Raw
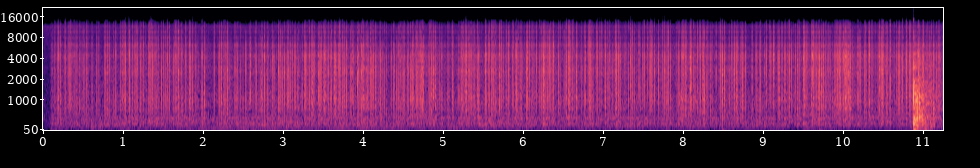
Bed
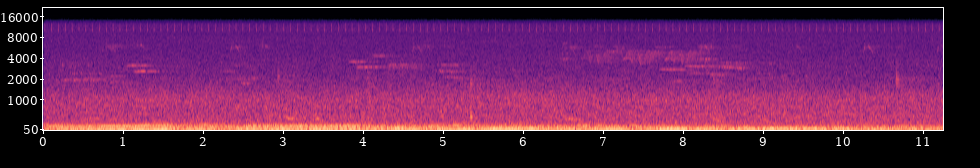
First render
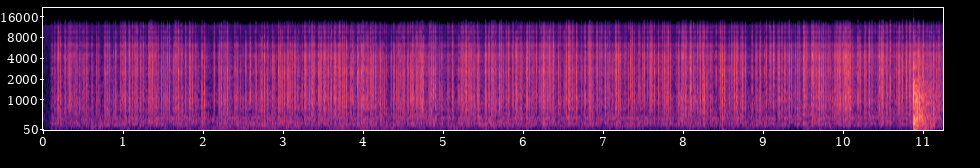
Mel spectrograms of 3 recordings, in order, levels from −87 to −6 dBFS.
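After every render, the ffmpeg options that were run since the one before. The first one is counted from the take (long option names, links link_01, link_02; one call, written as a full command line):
ffmpeg -i in.wav -af "afftdn=noise_reduction=6:noise_floor=-42" out.wav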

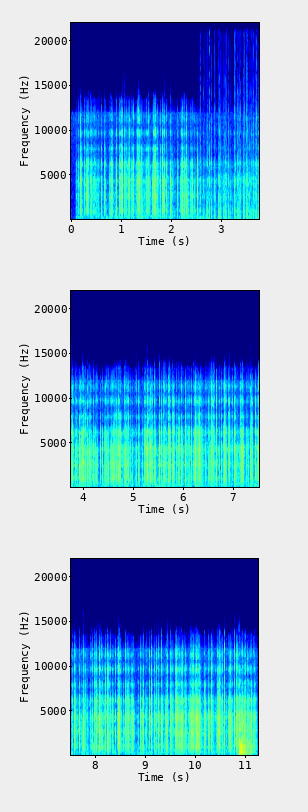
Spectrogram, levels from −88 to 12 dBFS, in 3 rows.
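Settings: ffmpeg -i in.wav -filter_complex "[0:a]asettb=1/sr,asplit=3[link_01][link_02][link_03];[link_01]atrim=end=2.574[link_04];[link_02]atrim=start=2.57:end=3.77,asetpts=PTS-STARTPTS,afade=type=in:duration=0.004:curve=qsin,afade=type=out:start_time=1.196:duration=0.004:curve=qsin,aeval=exprs='(tanh(20*val(0)+0.8)-tanh(0.8))/20':channel_layout=same[link_05];[link_03]atrim=start=3.766[link_06];[link_04][link_05]acrossfade=duration=0.004:curve1=hsin:curve2=qsin[link_07];[link_07][link_06]acrossfade=duration=0.004:curve1=qsin:curve2=hsin" out.wav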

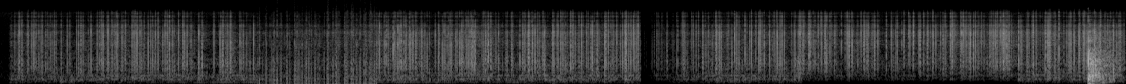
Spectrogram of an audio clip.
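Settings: ffmpeg -i in.wav -filter_complex "[0:a]asettb=1/sr,asplit=3[link_01][link_02][link_03];[link_01]atrim=end=8.024[link_04];[link_02]atrim=start=8.02:end=10.18,asetpts=PTS-STARTPTS,afade=type=in:duration=0.004:curve=qsin,afade=type=out:start_time=2.156:duration=0.004:curve=qsin,highpass=frequency=900:poles=1[link_05];[link_03]atrim=start=10.176[link_06];[link_04][link_05]acrossfade=duration=0.004:curve1=hsin:curve2=qsin[link_07];[link_07][link_06]acrossfade=duration=0.004:curve1=qsin:curve2=hsin,asplit=2[link_08][link_09];[link_08]atrim=end=6.41,asetpts=PTS-STARTPTS,afade=type=out:start_time=6.406:duration=0.004:curve=hsin[link_10];[link_09]atrim=start=6.41,asetpts=PTS-STARTPTS,afade=type=in:duration=0.88[link_11];[link_10][link_11]concat=n=2:v=0:a=1" out.wav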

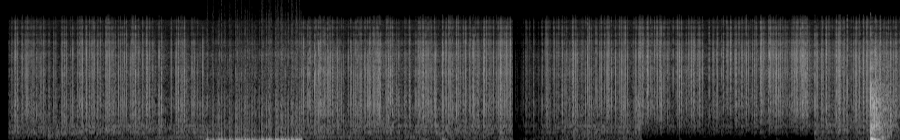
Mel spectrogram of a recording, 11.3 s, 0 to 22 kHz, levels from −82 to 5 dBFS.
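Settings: ffmpeg -i in.wav -af "agate=range=-33dB:threshold=-41dB:ratio=3:detection=peak,asubboost=boost=6:cutoff=60" out.wav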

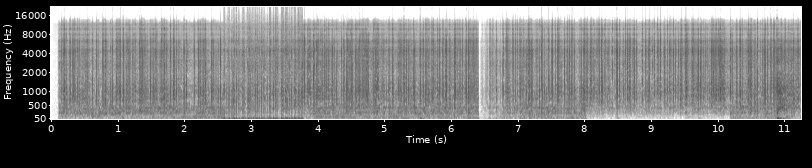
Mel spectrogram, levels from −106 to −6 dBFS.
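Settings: ffmpeg -i in.wav -filter_complex "[0:a]acrossover=split=370|1400|3400[link_01][link_02][link_03][link_04];[link_01]acompressor=threshold=-50dB:ratio=4[link_05];[link_02]acompressor=threshold=-38dB:ratio=4[link_06];[link_03]acompressor=threshold=-44dB:ratio=4[link_07];[link_04]acompressor=threshold=-34dB:ratio=4[link_08];[link_05][link_06][link_07][link_08]amix=inputs=4:normalize=0" out.wav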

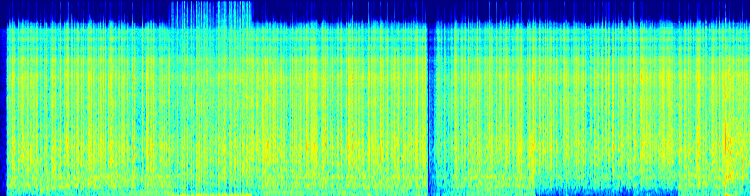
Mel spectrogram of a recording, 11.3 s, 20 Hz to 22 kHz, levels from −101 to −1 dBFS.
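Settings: ffmpeg -i in.wav -af "volume=11.5dB,alimiter=limit=-3dB:level=0:latency=1" out.wav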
